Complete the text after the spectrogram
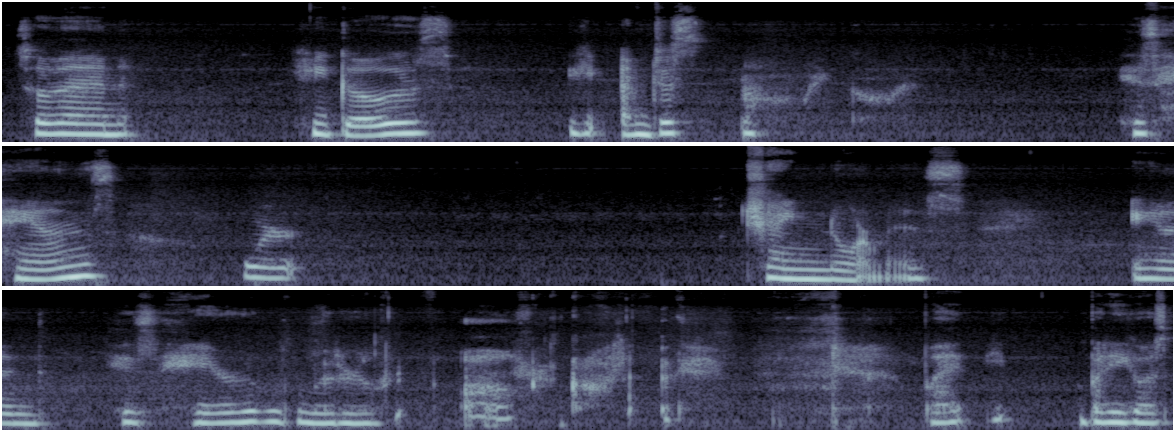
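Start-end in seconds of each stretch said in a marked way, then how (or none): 3.7-4.5 soft, voiceless swoon; overcome whisper. Real, not acted. Fan breaking off her story, overcome whisper. 14.0-15.2 soft gasped-out whisper; swooning whisper. Real, not acted. Fan remembering his hair, swooning whisper.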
